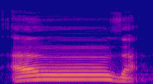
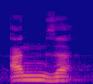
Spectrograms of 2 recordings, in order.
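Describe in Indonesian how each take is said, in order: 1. Bunyi n teredam dan dipanjangkan secara sengau. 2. Bunyi n diucapkan dengan jelas dan tegas. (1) "Bunyi nun kita samarkan selama dua harokat" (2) "Jangan dibaca jelas"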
